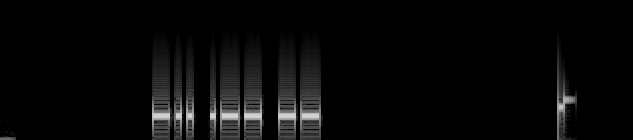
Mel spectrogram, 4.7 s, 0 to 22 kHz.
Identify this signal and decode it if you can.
Morse code, heard as a keyed tone, about 28 wpm, 700 Hz. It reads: DWM
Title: USA Call Sign Postfixes - 3 Letters 28wpm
